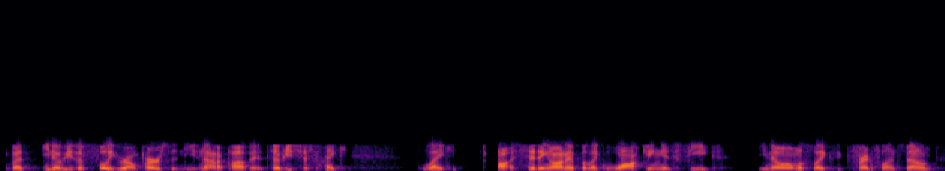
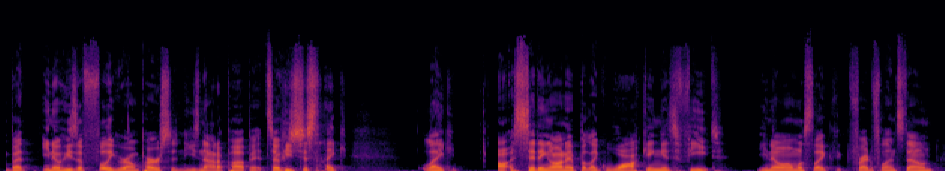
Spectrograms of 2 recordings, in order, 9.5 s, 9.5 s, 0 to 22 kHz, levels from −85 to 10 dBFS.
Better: second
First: phone-call audio; poor line; nothing above 3.5 kHz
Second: none

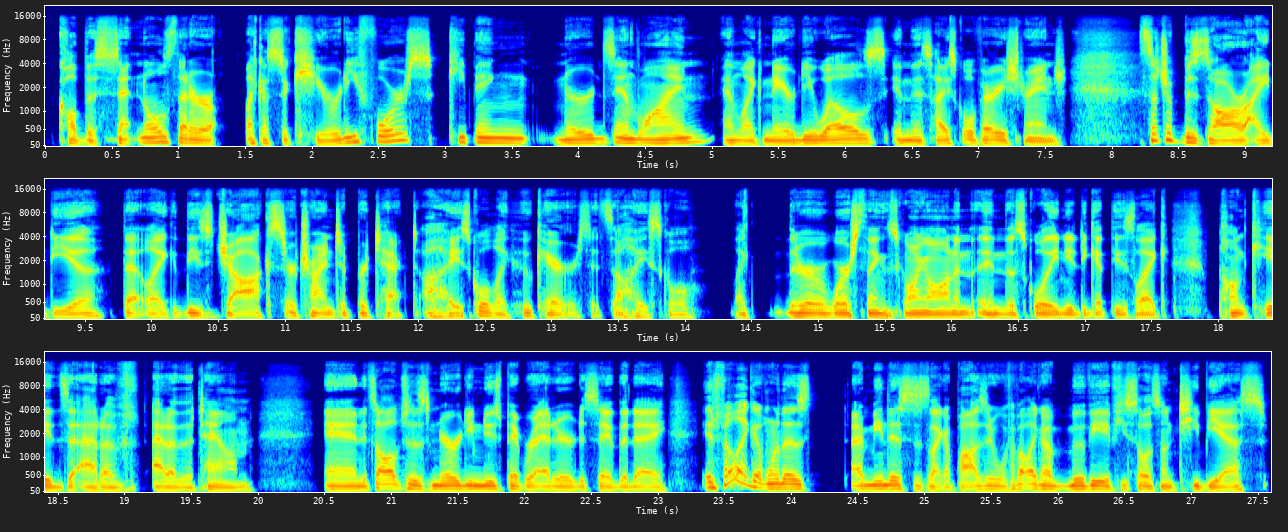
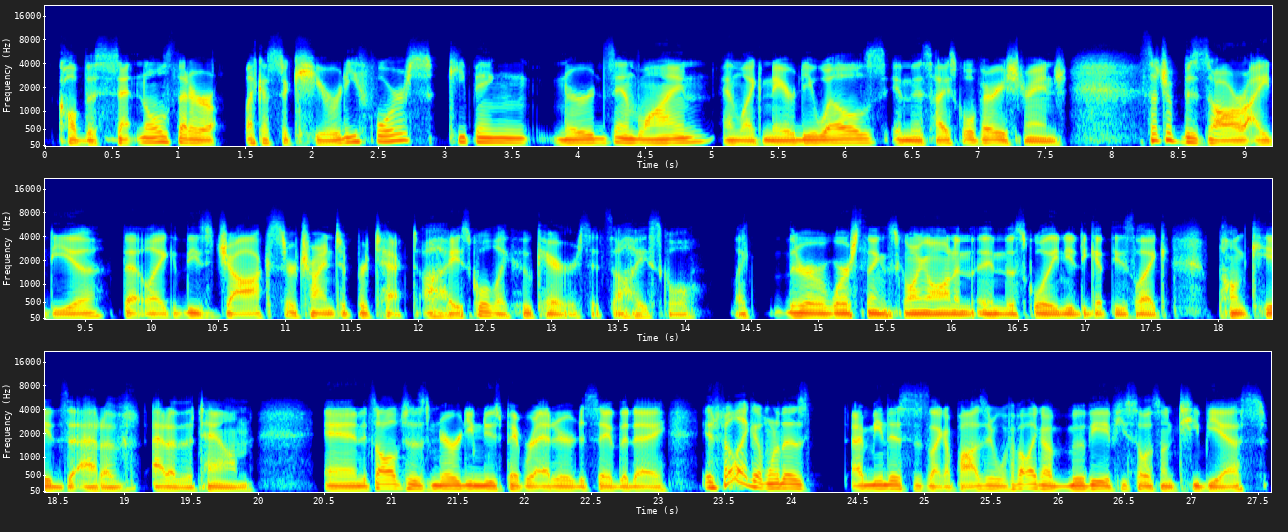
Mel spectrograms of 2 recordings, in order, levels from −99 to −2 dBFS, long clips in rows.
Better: first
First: none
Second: muffled; slightly; fading above 3.5 kHz

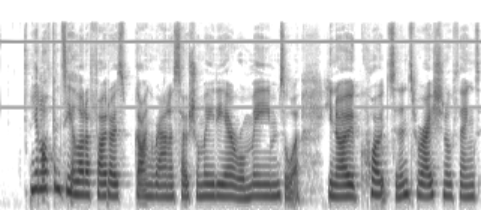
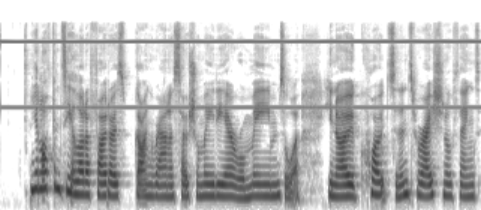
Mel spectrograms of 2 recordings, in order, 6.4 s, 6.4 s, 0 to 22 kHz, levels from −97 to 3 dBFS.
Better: first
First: high-pitched whine; faint; throughout; 10.5 kHz, 25 dB below the speech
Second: high-pitched whine; loud; throughout; 10.5 kHz, 8 dB below the speech

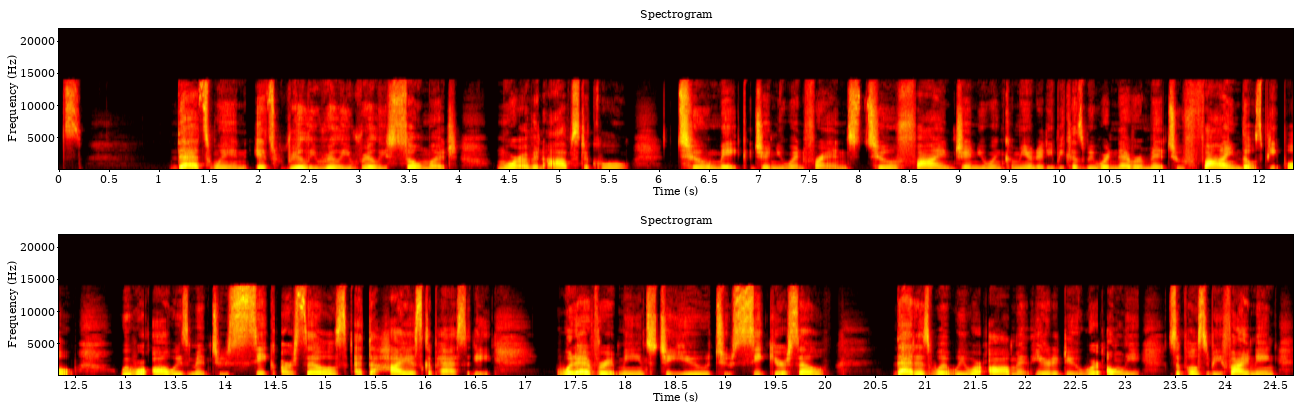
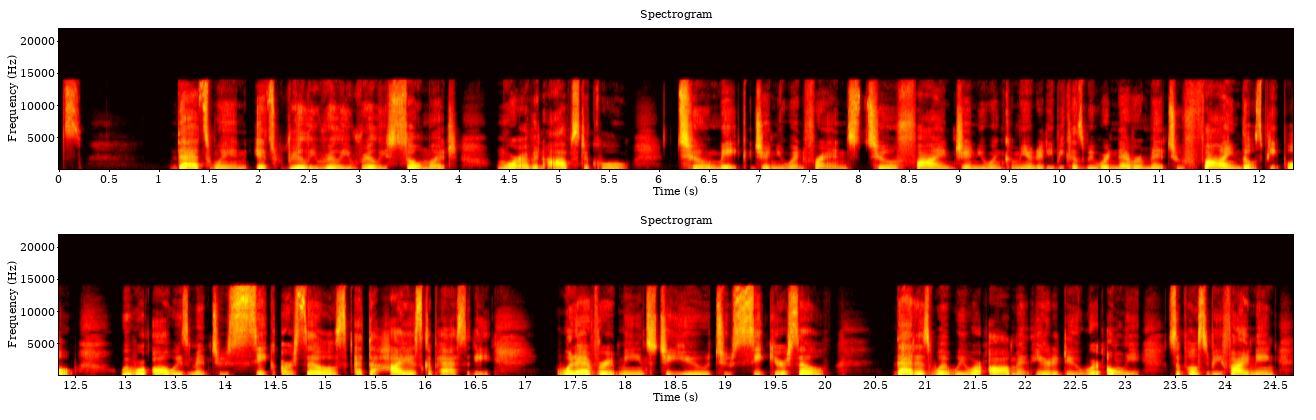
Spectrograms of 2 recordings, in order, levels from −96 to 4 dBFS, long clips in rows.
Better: neither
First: thin; very; fading below 450 Hz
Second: thin; very; fading below 450 Hz

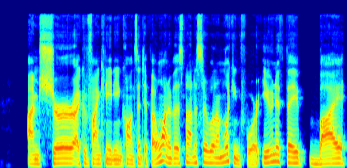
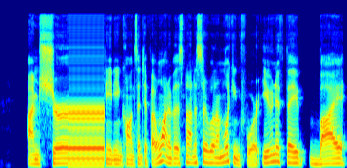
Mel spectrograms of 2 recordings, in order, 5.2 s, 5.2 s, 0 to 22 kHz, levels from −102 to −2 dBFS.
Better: first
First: none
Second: audio freezing; at 1 s for 0.5 s

